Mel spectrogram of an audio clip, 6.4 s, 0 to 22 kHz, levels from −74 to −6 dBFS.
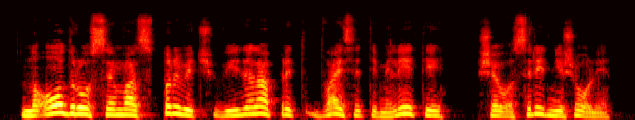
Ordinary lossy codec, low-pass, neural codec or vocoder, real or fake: AAC, 48 kbps; 14.4 kHz; none; real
